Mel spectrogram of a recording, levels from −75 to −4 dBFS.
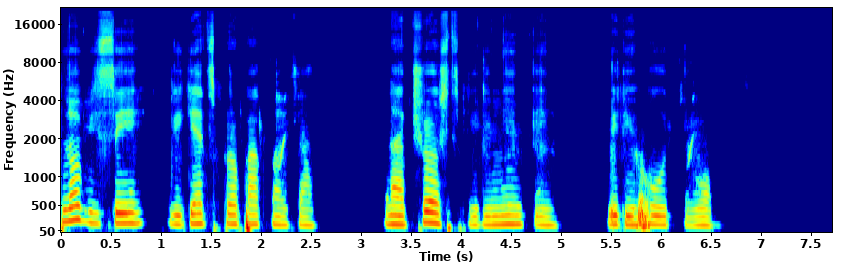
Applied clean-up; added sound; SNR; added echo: neural mask model Resemble Enhance denoiser.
